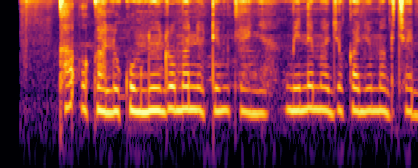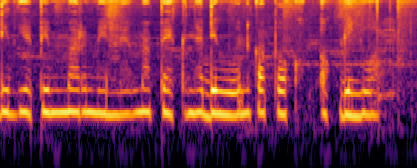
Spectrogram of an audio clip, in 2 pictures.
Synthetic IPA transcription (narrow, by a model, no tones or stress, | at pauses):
kaʔɔkalokumnwonɾomanɔtɪmkʰɛɲamɪnɛmad͡ʒɔkaɲɔmaɡt͡ʃadid̪jepimːarmɪnɛmapɛkɲadeŋwonkapɔkɔk̚ɡiɲwɔl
